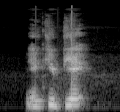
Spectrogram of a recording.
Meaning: plural of équipier
- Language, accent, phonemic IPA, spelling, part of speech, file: French, Canada, /e.ki.pje/, équipiers, noun, LL-Q150 (fra)-équipiers.wav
